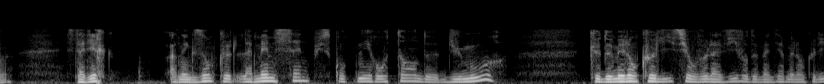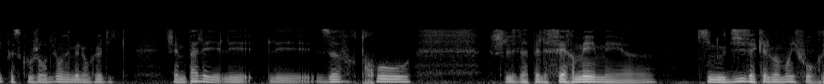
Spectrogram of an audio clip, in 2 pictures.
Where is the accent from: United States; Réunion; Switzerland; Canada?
Switzerland; Ma mère est normande et mon père est suisse. Donc, j'ai grandi en Suisse, mais j'ai toujours été... j'ai passé mon bac en France, à Grenoble, par exemple. Enfin, j'ai toujours un peu voyagé.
